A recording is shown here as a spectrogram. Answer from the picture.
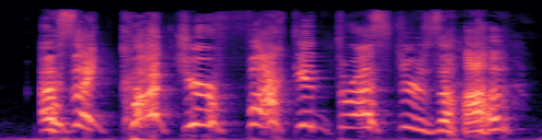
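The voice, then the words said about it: Screaming. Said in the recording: “I'm going to stop screaming.”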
